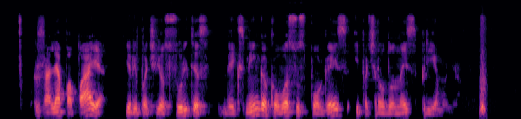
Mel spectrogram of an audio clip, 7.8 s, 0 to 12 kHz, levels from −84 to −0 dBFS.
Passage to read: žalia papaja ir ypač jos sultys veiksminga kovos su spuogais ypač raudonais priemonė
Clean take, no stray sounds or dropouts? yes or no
no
